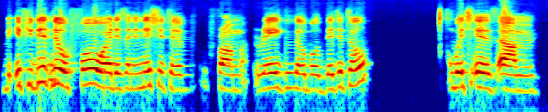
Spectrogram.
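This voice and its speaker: A woman from Kenya hosting a casual online panel, reflective, with pauses as she thinks. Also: mid-range voice, fairly even intonation, a little mellow, muffled recording. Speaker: host.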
